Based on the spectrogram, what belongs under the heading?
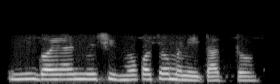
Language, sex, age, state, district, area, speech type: Goan Konkani, female, 30-45, Goa, Murmgao, rural, conversation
